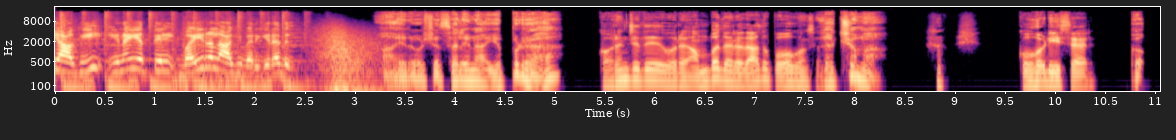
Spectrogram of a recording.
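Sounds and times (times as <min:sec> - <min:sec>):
person talking: 0:03.3 - 0:05.0.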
